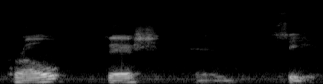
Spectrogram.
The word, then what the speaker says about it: proficiency: I tried to pronounce it 100 times, and somebody said just broke it down and said pro fish and sea. I'm like, oh, okay, that's how you pronounce that.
